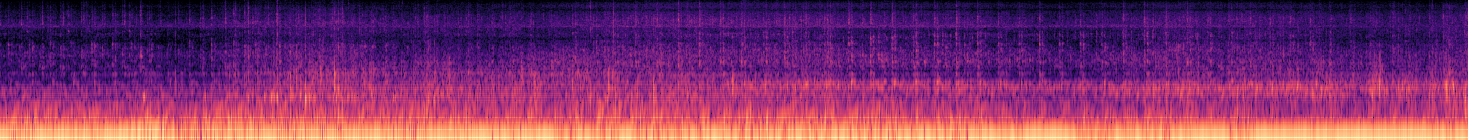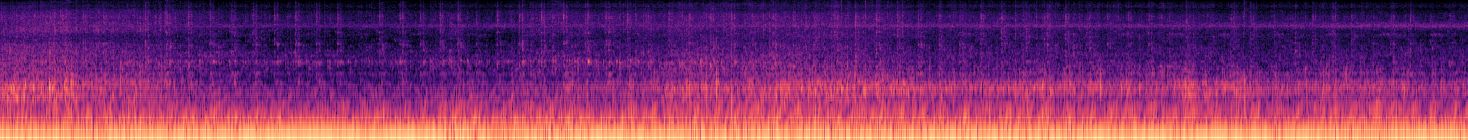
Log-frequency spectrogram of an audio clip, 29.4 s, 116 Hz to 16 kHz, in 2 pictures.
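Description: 1964 Dodge Polara 500's V8 engine running at a low, steady speed while the car rolls slowly in gear under its own power.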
